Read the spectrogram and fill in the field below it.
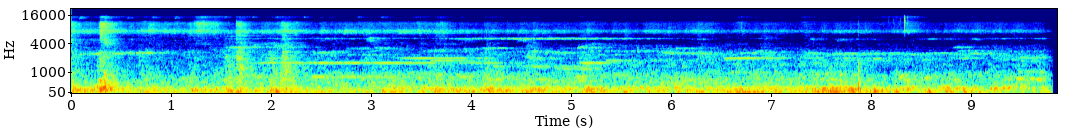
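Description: A train rumbles along the tracks and slowly moves away.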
